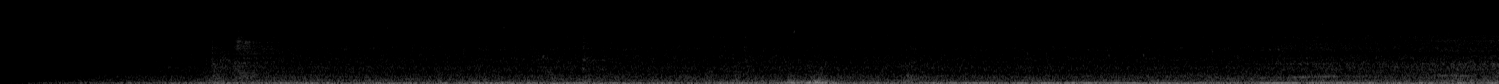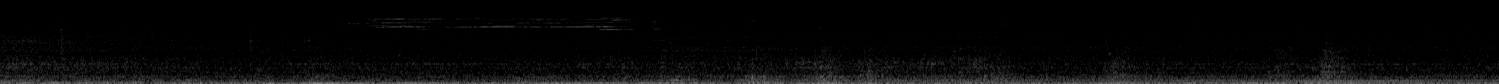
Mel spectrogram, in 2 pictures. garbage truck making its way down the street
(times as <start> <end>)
12.9 29.9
